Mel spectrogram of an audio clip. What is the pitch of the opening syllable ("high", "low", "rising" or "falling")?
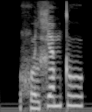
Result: low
